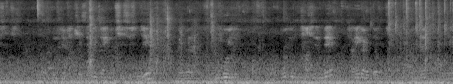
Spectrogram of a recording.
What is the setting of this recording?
crowded indoor space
